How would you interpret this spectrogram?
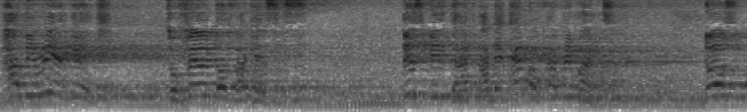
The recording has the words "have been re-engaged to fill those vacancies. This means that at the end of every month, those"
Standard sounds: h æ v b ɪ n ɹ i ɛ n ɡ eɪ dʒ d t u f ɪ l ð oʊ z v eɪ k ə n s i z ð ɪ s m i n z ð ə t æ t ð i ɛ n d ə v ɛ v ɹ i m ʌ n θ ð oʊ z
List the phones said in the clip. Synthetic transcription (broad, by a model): h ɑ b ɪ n ɹ i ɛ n ɡ eɪ dʒ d t u f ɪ l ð oʊ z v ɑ k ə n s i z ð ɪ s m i z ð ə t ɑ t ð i ɛ n d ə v ɛ v ɹ i m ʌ n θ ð oʊ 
